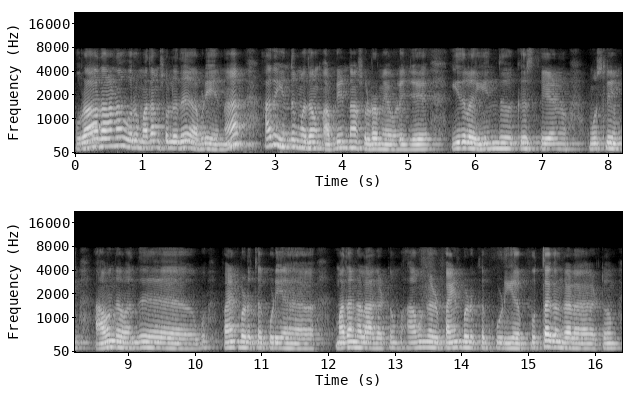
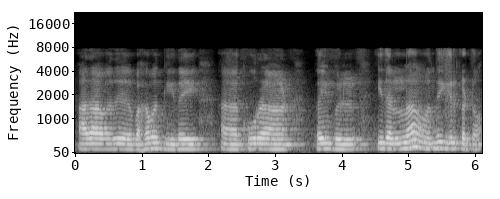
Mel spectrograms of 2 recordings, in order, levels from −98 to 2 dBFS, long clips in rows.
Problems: none marked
